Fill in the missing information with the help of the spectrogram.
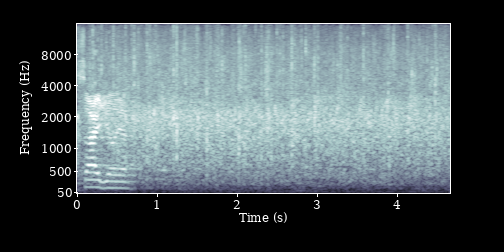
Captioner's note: audience clapping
